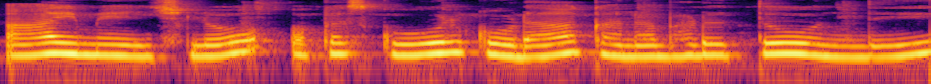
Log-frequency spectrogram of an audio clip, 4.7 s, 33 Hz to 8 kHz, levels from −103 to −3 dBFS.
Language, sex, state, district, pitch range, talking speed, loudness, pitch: Telugu, female, Andhra Pradesh, Sri Satya Sai, 210-240 Hz, 105 wpm, -14 LUFS, 225 Hz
